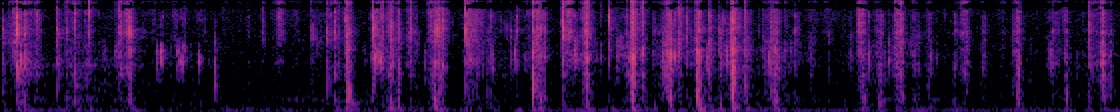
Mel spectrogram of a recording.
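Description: A solid yellow bar of soap held in the hand is scratched with long nails that leave grooves and flakes. A quiet, fast, irregular stream of short, dry scratches and taps with bright crackly edges is heard, with a few louder strokes in the middle.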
